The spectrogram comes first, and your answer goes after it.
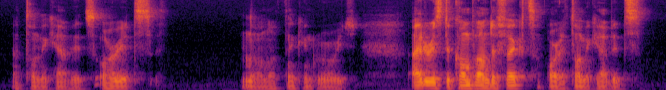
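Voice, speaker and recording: A man talks in a very deep, low pitch with fairly even intonation. The recording is very clean, and the background is silent. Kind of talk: casual talk to camera. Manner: slow-paced.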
